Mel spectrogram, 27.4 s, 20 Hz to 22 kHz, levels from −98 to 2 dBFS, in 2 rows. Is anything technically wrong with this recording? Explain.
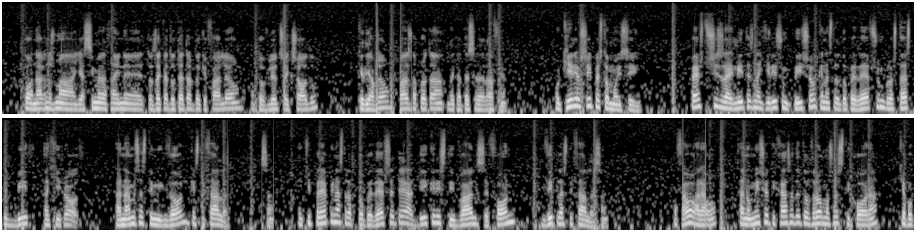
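Yes. Overdone noise removal runs throughout: band-by-band suppression set too hard leaves near-silent gaps with twinkling specks and a spectrogram full of isolated blobs.

Chunks out of order occur at 5.63 to 6.14 s, 17.07 to 17.75 s after "και στη", and 23.89 to 24.24 s before "θα νομίσει ότι χάσατε". A late segment plays after the ones meant to follow it, which fits chunks of about 171 ms. The result is jumbled speech, and the waveform shows three abrupt discontinuities in each passage.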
